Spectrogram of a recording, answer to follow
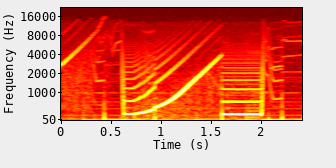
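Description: Faint electronic chirps from a Buchla 200e modular synthesizer: tones sweeping upward in pitch, one long rise climbing from low to high over about a second, with a few clicks, then settling into a steady pitched tone near the end.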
